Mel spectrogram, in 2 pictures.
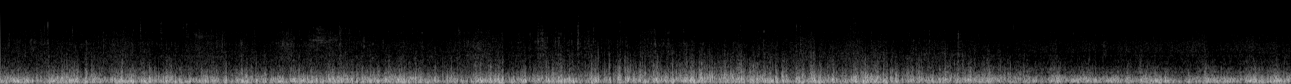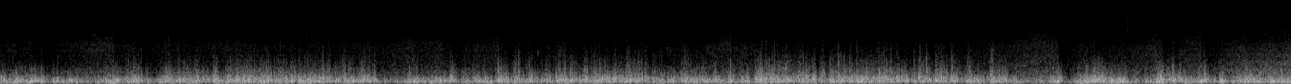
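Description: Wind rumbles steadily outdoors over open water.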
